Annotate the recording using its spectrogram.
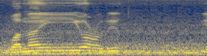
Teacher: وَمَن يُعْرِضْ، یہاں پر ادغام یرملون ہے، نون ساکن کے بعد یا حروف یرملون میں سے ہے تو ادغام یرملون ہوگا، یعنی غنہ کر کے پڑھیں گے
